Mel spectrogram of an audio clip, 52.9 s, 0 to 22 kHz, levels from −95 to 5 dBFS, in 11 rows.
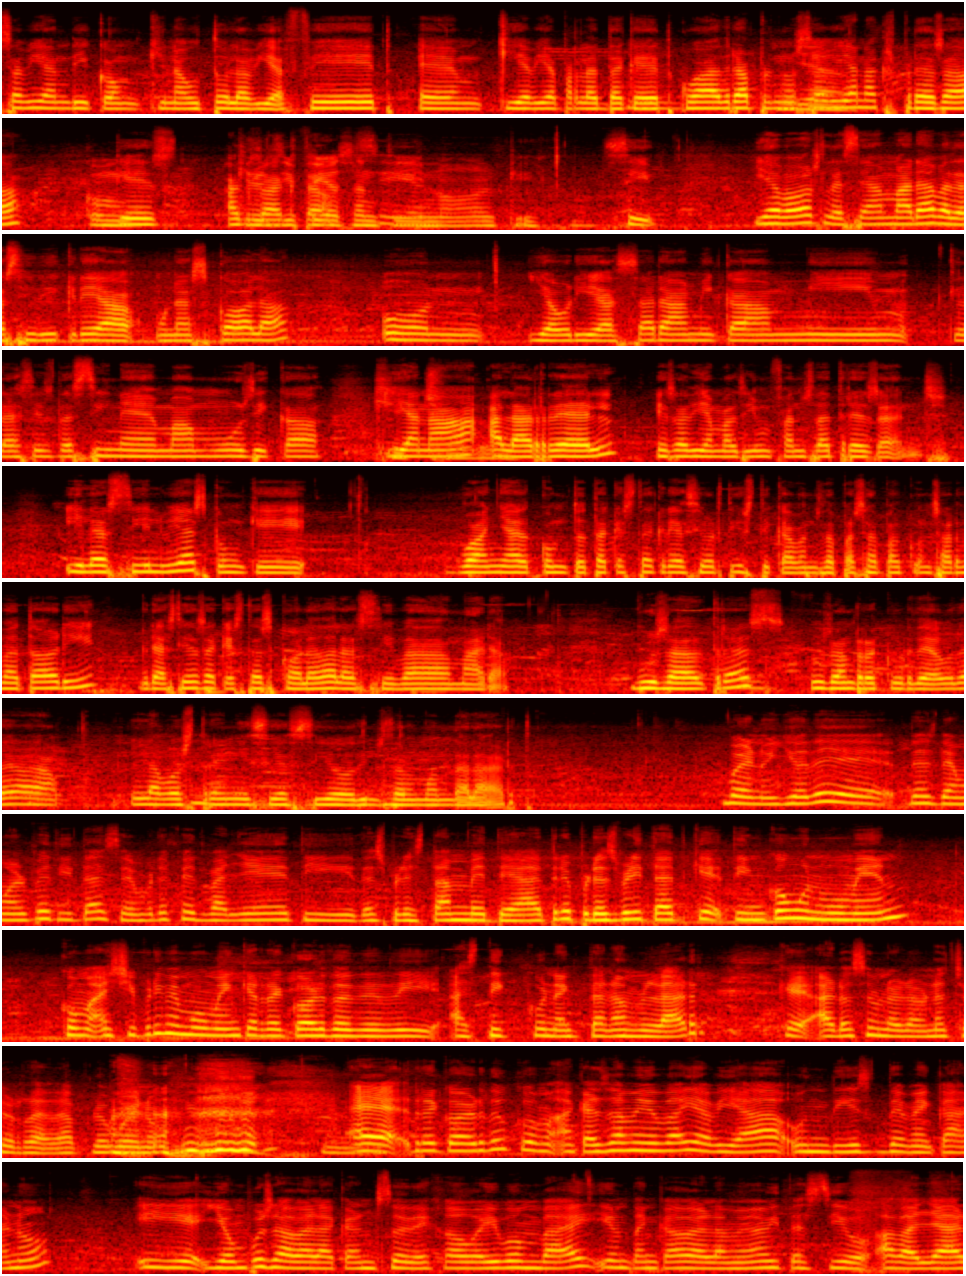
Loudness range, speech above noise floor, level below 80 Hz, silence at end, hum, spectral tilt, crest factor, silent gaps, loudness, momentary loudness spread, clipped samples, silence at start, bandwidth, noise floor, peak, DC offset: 4 LU; 24 dB; -52 dBFS; 0 s; none; -6 dB/octave; 18 dB; none; -27 LUFS; 9 LU; under 0.1%; 0 s; 14.5 kHz; -50 dBFS; -10 dBFS; under 0.1%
